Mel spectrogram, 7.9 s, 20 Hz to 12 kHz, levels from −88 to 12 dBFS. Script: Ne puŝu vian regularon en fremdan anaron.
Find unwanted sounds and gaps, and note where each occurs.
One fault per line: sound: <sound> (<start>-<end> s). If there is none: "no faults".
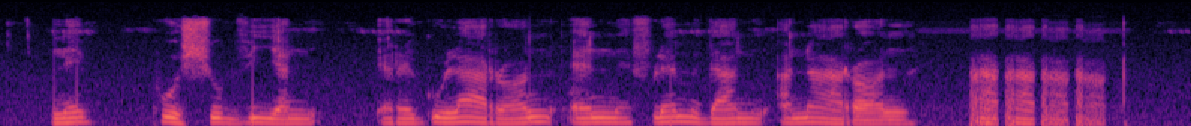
sound: laugh (6.5-7.4 s)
